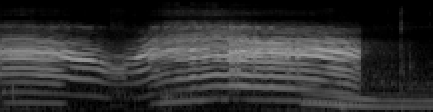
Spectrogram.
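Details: Cat with a fishbone stuck in its mouth during removal without surgery: one loud, bright, sustained meow, dipping briefly then swelling and holding before cutting off, followed by a soft low tail and a person's voice.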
